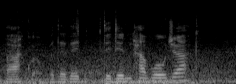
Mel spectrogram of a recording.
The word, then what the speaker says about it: Wojak: but they didn't have Wojak or Wojak, as you're supposed to pronounce them in Polish.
